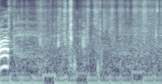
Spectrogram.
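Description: Backpack fabric and straps rustling as the pack is handled, with a few faint small clicks.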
